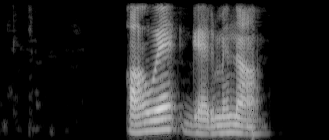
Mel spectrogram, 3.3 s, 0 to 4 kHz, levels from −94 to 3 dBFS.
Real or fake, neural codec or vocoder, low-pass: real; none; 3.6 kHz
